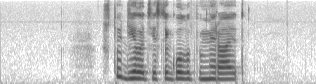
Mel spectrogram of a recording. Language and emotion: Russian, sad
